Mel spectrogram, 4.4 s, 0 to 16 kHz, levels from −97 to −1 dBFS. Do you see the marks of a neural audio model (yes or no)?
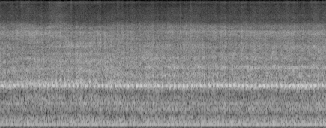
yes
